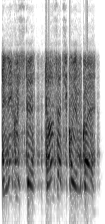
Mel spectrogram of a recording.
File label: fly, dialogs japanese; War Thunder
